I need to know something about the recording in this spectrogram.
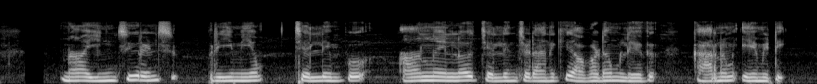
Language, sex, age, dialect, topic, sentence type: Telugu, male, 18-24, Utterandhra, banking, question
